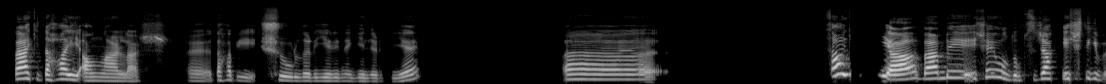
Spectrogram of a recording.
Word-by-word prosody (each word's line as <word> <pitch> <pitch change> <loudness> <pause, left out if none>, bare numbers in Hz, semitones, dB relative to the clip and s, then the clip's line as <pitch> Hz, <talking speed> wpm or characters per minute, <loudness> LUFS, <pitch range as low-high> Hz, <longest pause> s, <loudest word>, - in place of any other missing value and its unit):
belki 265 -3 +5
daha 230 +2 +1
iyi 220 -1 +2
anlarlar, 170 -2 -4
eee, 80 0 -12
daha 205 +1 -7
bir 175 -3 -12
şuurları 170 -4 -4
yerine 160 -1 -9
gelir, 150 -1 -11
diye. 190 - -6 1.4
Aaa 230 +1 -2 1.7
sanki 455 +4 +4
gitti 425 -1 -4
ya, 235 +5 +8
ben 275 +2 +6
bir 320 +8 -2
şey 345 +1 -4
oldum, 225 -11 -4
sıcak 265 +6 -1
geçti 265 +1 -4
gibi. 255 -3 -7
230 Hz, 120 wpm, -22 LUFS, 170-270 Hz, 1.7 s, ya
